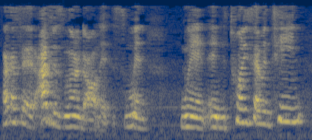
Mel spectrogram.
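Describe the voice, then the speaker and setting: Middle-aged woman vlogger, unhurried chatty delivery, roomy dull sound from a distant camera. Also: mid-range voice, expressive. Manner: slow, repetitive, chatty, addresses viewers as y'all. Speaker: vlogger, mother. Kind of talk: casual direct-to-camera talk.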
